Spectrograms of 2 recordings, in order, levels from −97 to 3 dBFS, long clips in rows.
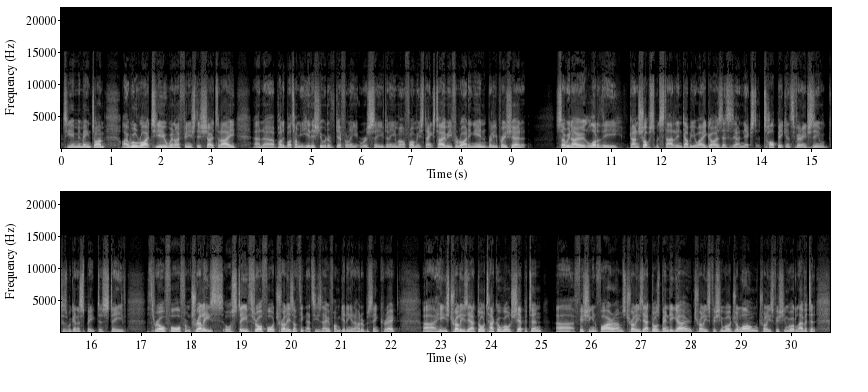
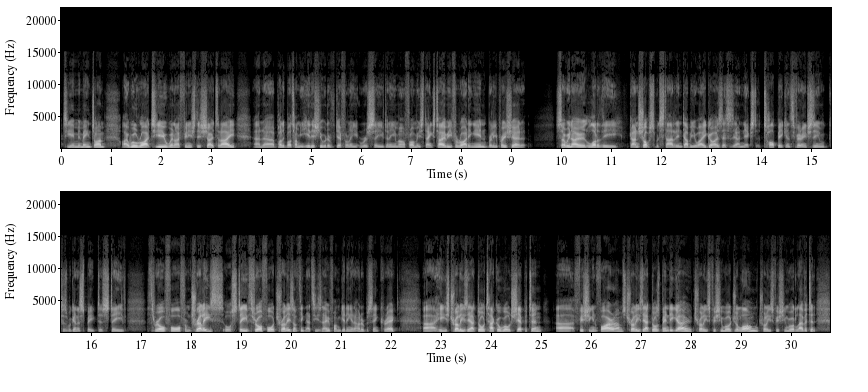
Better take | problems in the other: first | thin; somewhat; fading below 300 Hz

